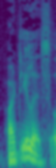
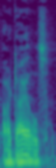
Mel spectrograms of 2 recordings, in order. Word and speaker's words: Ardiles: would be Ardiles, although we sometimes pronounced it Ardiles at the time.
